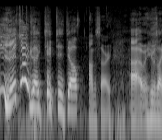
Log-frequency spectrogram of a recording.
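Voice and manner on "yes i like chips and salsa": very high, loud, wobbly, swooping cartoon dog voice. Retelling what the other speaker said on a call: Scooby-Doo voice.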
